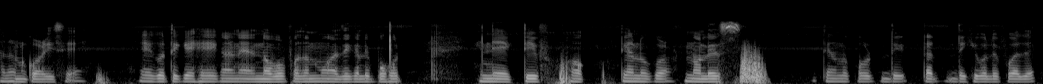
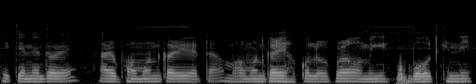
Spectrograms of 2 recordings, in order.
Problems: constant background noise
